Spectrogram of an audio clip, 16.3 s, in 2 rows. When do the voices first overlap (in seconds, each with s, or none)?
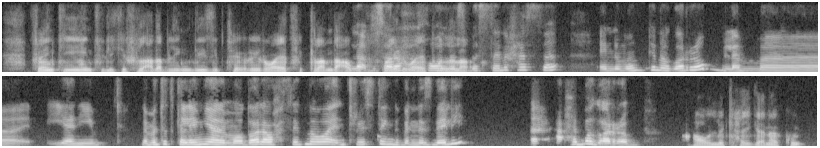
3.5 s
